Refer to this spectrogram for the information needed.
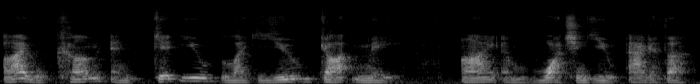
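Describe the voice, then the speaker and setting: A man voicing a menacing male ghost with slow, deliberate, drawn-out commands in a storybook reading. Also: lowish voice, bright, forceful tone. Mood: menacing, commanding.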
